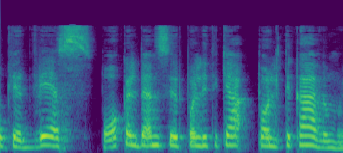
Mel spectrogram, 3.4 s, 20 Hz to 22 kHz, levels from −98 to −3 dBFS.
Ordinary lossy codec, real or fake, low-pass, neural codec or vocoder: AAC, 48 kbps; fake; 10.8 kHz; vocoder, 44.1 kHz, 128 mel bands, Pupu-Vocoder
